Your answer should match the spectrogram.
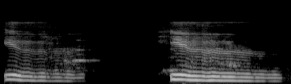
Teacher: تمام، اذ ما نقولش اذ سرعت عليها هكذا، لا. تمام، تأنني واعطي صفه الرخاوه تبعه، صفته جميله لذيذه الذال. ها اسمعي اذ واسمعي اذ قاعد يذبذب لساني، بدي هذه الذبذب.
